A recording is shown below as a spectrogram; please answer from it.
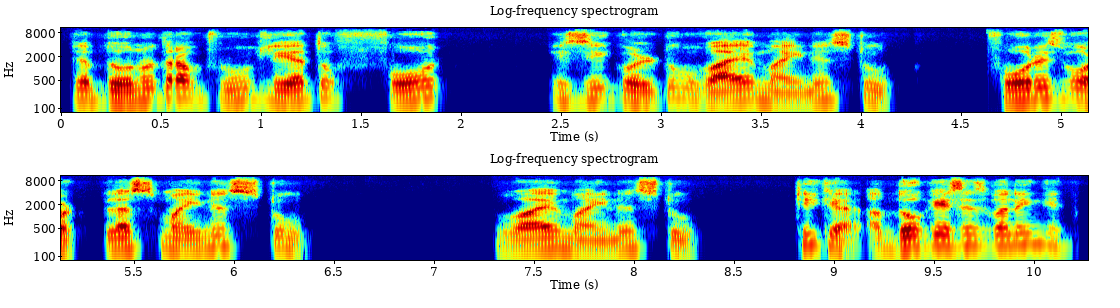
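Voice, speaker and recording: A young man takes his maths lesson slowly, his voice high-leaning and mellow on a dry recording. Working through each step, he questions the students and answers them, mixing Hindi and English.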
